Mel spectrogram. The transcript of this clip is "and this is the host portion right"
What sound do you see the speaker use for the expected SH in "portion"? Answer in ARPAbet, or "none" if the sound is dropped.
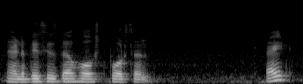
S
